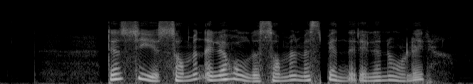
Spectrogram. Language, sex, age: Norwegian, female, 52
